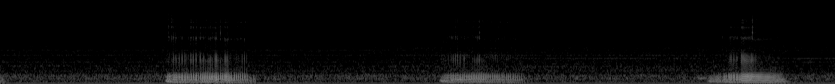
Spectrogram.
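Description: Three loud, rattling snores on breathing in, about one every 2.7 seconds, with quiet between; ordinary snoring in a sleeping puppy.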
